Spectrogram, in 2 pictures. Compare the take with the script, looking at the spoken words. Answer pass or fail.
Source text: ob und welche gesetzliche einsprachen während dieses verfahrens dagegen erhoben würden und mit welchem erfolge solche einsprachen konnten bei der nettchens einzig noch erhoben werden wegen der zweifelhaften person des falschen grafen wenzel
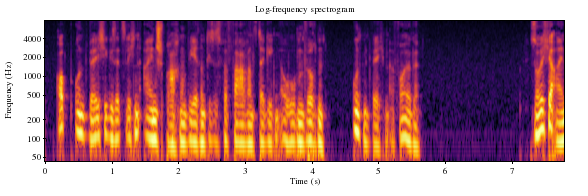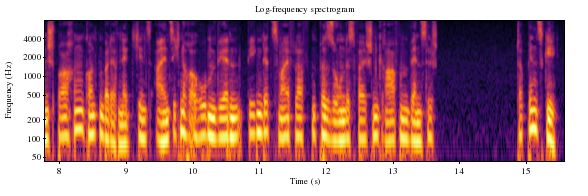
pass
